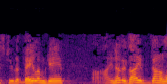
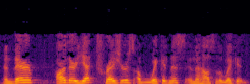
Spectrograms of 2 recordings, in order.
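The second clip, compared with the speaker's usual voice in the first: higher, louder proclamation; scripture reading; 5 semitones higher, 4 dB louder than usual. Acted. Preacher reading the Lord's cry to the city, higher and louder.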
